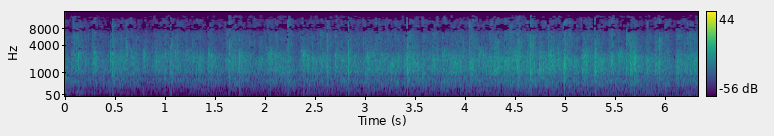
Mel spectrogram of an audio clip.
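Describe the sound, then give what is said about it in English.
A church audience at the Keeper's House Chapel International in Madina Estate, Accra, claps for the Lord together in a steady, dense wash of applause that holds at an even loudness for several seconds, with individual sharp claps popping out of the crowd noise. “Give the Lord a big clap.”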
